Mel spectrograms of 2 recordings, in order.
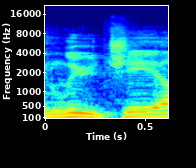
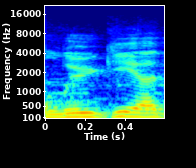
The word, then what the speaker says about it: Lugia: This is actually gonna be Lugia or Lugia, depending on how you want to pronounce it.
